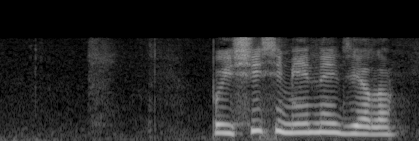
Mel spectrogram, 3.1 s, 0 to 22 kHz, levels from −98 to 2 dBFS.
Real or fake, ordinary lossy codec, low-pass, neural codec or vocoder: fake; MP3, 64 kbps; 7.2 kHz; vocoder, 22.05 kHz, 80 mel bands, WaveNeXt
